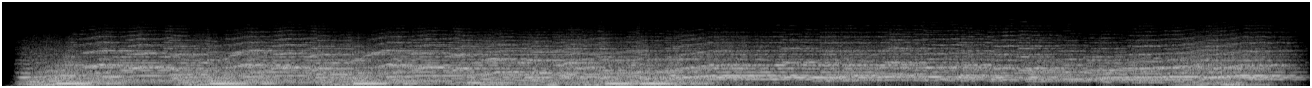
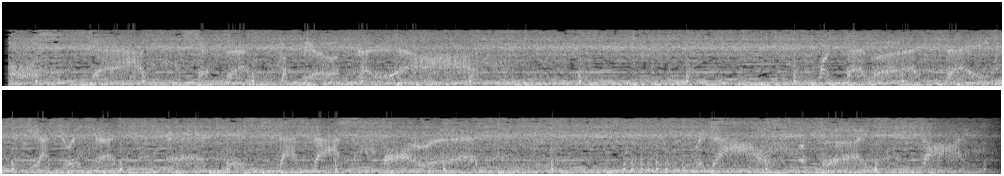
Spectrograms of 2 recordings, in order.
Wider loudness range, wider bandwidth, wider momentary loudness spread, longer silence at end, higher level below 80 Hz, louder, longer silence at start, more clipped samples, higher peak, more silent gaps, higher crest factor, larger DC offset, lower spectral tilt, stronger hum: about the same, 2 LU vs 0 LU; about the same, 7.4 kHz vs 8 kHz; about the same, 3 LU vs 1 LU; about the same, 0 s vs 0 s; second, -40 dBFS vs -24 dBFS; second, -22 LUFS vs -11 LUFS; about the same, 0.15 s vs 0.05 s; neither; second, -12 dBFS vs 0 dBFS; neither; about the same, 8 dB vs 12 dB; neither; about the same, -8 dB/octave vs -7 dB/octave; neither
